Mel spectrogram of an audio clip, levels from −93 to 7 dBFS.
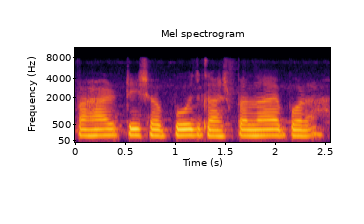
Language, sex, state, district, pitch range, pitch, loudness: Bengali, female, Assam, Hailakandi, 165-175 Hz, 170 Hz, -12 LUFS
